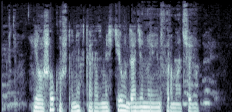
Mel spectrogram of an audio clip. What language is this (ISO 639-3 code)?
bel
